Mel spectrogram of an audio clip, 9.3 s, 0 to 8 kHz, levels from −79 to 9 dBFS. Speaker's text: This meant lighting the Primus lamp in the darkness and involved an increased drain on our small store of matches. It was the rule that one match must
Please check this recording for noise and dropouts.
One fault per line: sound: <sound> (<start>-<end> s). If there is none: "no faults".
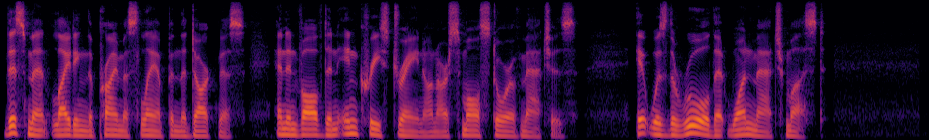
no faults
